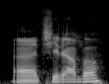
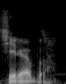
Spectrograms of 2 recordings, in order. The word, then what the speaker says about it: Kirabo: Chirabo. – Yeah, gift. – Yes, gift. It means gift in Luganda. – Yeah. – It's written with a K, like Kirabo, pronounced Chirabo.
